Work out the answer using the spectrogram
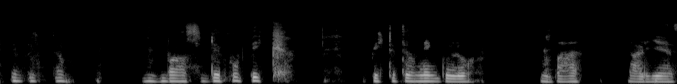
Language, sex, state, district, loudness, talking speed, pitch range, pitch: Bengali, male, West Bengal, Purulia, -31 LUFS, 125 wpm, 130-155 Hz, 145 Hz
